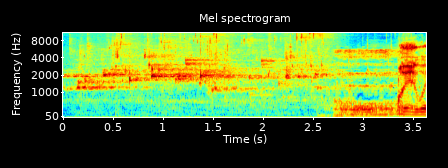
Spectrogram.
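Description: Water trickles and drips in a reverberant, hollow-sounding space, with ringing tones echoing throughout; the flow grows louder and fuller in the final second. No one speaks.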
